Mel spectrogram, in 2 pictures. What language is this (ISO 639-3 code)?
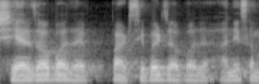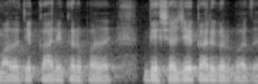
kok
